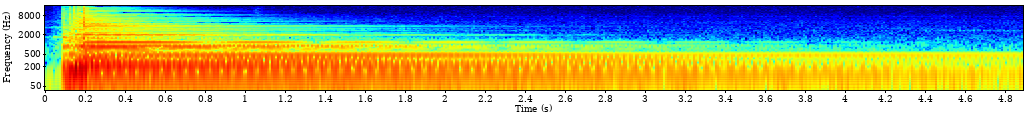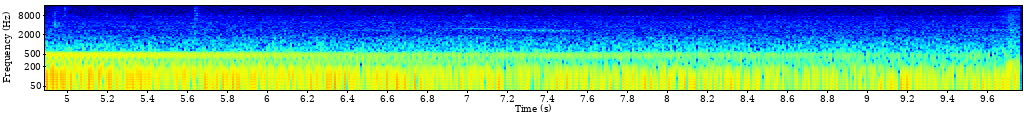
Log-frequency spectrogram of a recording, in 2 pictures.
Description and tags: yamaha Bb6
More chords recorded with Behringer B1 mic through UBBO2 in my noisy "dining room". File name indicates pitch and chord.
yamaha, chord, multisample, major, guitar, acoustic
